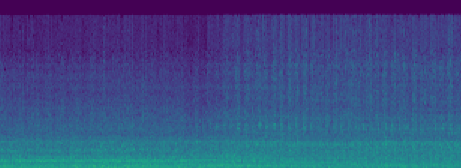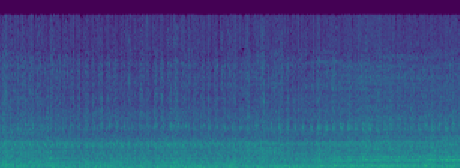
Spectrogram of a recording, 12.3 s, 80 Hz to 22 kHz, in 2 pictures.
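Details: Mitsubishi EVO first real startup after fuel pump wiring work, no air filter fitted: low, lumpy idle that shakes and wavers, smells very rich, no check engine or oil light; revs smoothly to 4,000 rpm, rough idle cause unknown.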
